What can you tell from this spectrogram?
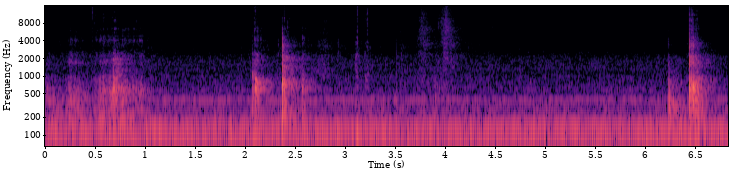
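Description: Clinks and knocks of a 545RFE transmission's aluminium valve body and solenoid pack being lifted off the case and handled, with two sharper knocks about two and a half seconds in and near the end, over a steady low hum.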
